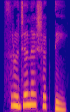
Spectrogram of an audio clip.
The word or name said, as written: ಸೃಜನಶಕ್ತಿ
